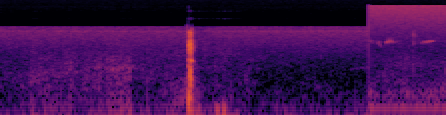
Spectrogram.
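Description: A golf wedge swung through a flop shot off a tight, closely mown lie, meeting the turf and ball with a single sharp click about two seconds in. The club's bounce strikes the grass just behind the ball.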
